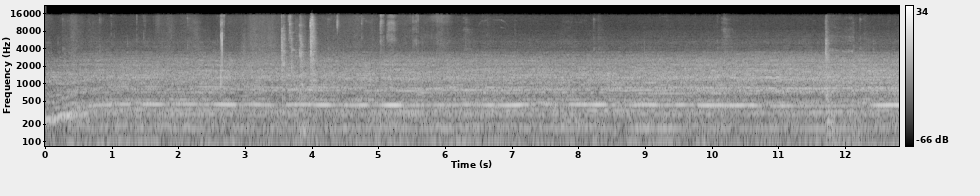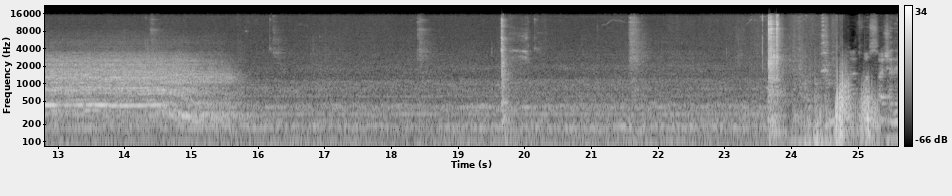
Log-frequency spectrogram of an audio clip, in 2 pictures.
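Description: Old Valmet traction elevator running with a continuous mechanical hum and rumble that cuts off partway through, followed by quieter machinery, clicks and a final clatter, with people talking faintly.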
